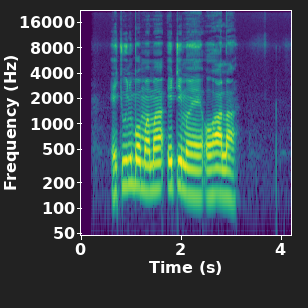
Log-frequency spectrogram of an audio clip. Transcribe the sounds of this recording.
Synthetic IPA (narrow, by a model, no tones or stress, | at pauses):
et͡ʃuɲbɔmamaʔɪtɪmɔɛʔɔhala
